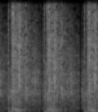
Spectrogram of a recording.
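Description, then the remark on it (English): Three loud gunshot sound effects fire at an even, steady pace, each a sharp booming crack whose echo fills the gap before the next. No voices. “Gunshots for my man.”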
